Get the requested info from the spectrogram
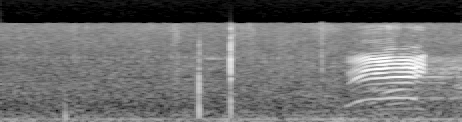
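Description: Cricket ball meeting the bat on delivery: two sharp knocks close together about a second in. A loud, rising shout from a player follows near the end.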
